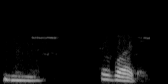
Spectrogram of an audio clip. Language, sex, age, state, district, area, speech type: Goan Konkani, female, 30-45, Goa, Murmgao, rural, conversation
